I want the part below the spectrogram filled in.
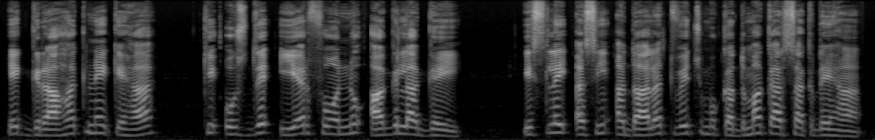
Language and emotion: Punjabi, fearful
